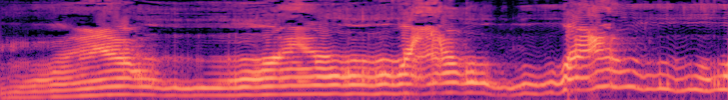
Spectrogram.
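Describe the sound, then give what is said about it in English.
A human voice imitates a cat's yowl, drawing out long, wavering, nasal cries that swell and dip several times, loud and alone with no other sound. “my cat wouldn't do this noise. Maybe he would, I don't know. He's dead. It would go,”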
